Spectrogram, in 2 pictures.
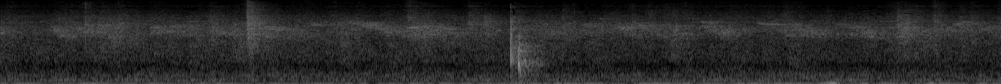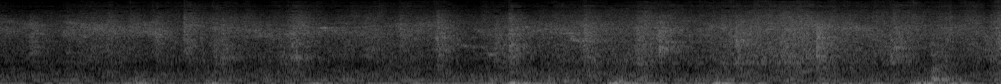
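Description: Birds chirping: many short, high chirps overlapping throughout, with one louder call sweeping quickly downward about two and a half seconds in.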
